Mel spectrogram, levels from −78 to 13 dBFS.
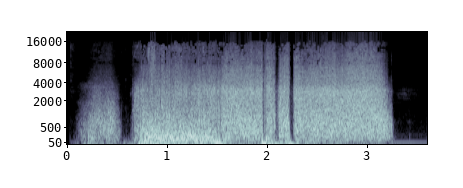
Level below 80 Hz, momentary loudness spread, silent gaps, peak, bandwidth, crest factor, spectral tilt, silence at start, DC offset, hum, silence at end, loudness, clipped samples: -18 dBFS; 12 LU; none; 0 dBFS; 19.5 kHz; 6 dB; -4 dB/octave; 0.15 s; under 0.1%; none; 0.35 s; -5 LUFS; 0.7%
